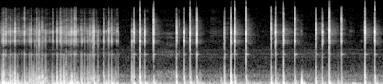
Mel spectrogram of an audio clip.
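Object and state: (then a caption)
Cut-glass cup tapped with nails. A small, hollow, empty textured cup with a diamond-cut pattern, glass or clear plastic, is held upside down over a microphone with a furry windscreen and tapped by long dark-painted nails. It opens with a dense flurry of rapid tapping and scratching over a low muffled rumble, then settles into spaced, sharp, bright clicks with a brief high glassy ping that dies almost at once.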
